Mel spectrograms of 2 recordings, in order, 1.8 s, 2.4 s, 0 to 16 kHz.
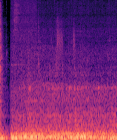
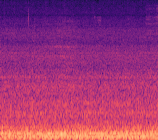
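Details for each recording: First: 1994 Ford F-150, 4.9L straight six, five-speed manual; cold start idle lopes and pulses unevenly for about a minute before smoothing, recurring only when cold; idle air control valve replacement planned. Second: 1994 Ford F-150, 4.9L straight-six, five-speed manual, after replacing the idle air control valve to fix a rough idle on cold start: smooth, steady low hum with no hunting or stumbling. Normal idle.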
